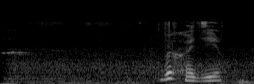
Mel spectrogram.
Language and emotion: Russian, neutral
